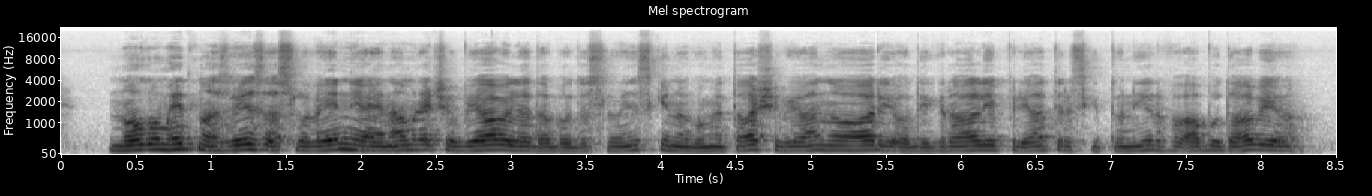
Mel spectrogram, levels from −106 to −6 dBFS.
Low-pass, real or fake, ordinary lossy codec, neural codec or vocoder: 19.8 kHz; fake; none; vocoder, 44.1 kHz, 128 mel bands, Pupu-Vocoder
